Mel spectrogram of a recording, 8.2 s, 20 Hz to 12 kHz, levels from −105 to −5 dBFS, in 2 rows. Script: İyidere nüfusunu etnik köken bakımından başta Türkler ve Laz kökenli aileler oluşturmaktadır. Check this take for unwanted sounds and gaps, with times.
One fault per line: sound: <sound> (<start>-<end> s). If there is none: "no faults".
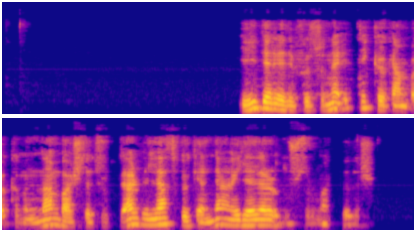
no faults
